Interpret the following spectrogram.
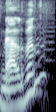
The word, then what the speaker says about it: Melbourne: you noticed that when when goose says melbourne he says malibun oh some people from melbourne do that they say melbourne like it's spelt with an a sup good game so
